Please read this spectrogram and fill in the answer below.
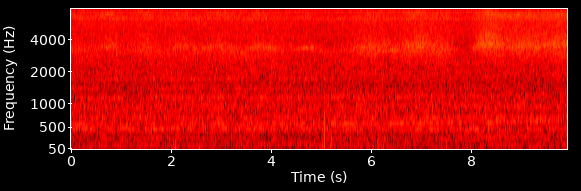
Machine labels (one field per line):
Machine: fan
